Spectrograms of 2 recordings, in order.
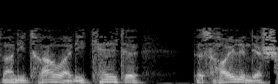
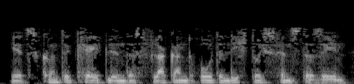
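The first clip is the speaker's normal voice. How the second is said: ordinary delivery, nothing marked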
